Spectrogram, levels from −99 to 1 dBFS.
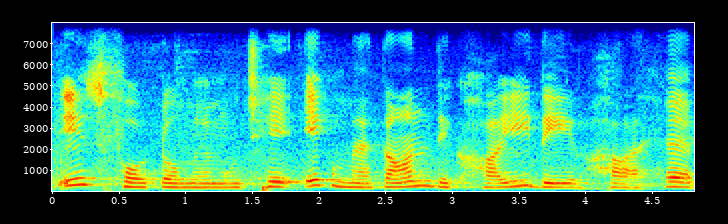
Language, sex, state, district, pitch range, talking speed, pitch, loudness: Hindi, female, Madhya Pradesh, Katni, 185-225 Hz, 125 wpm, 200 Hz, -17 LUFS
